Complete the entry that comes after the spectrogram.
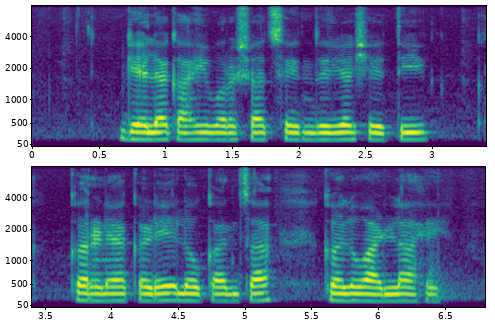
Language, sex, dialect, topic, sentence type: Marathi, male, Standard Marathi, agriculture, statement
